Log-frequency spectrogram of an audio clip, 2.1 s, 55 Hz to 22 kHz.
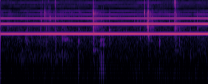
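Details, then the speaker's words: Multimeter on continuity with the leads shorted: a steady high-pitched tone under a few probe clicks; it beeps normally but reads 4.2 ohms where other meters read about 2. "Here's our beep test right here. Well, this meter is reading a little high."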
